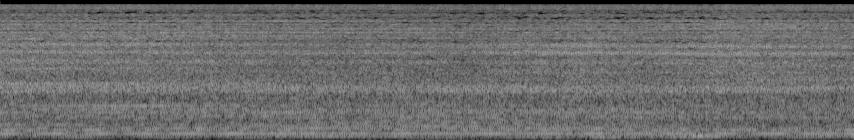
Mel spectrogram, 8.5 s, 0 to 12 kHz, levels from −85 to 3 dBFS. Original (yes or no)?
yes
